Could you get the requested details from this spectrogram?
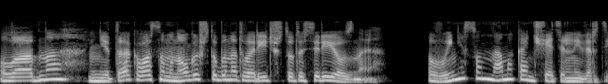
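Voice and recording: Reading aloud in a natural voice with lively intonation, the speaker is heard against a quiet background.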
